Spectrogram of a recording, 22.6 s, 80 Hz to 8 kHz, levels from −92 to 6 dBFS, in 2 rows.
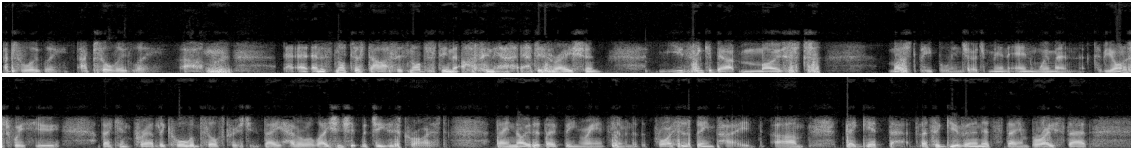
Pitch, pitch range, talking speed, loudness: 125 Hz, 105-140 Hz, 180 wpm, -15 LUFS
